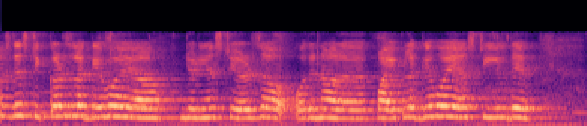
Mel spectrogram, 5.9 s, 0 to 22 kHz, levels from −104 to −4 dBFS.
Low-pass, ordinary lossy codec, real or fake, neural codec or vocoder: 7.2 kHz; none; real; none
